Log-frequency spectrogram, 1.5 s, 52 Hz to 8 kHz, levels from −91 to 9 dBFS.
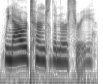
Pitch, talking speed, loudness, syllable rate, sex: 210 Hz, 235 wpm, -16 LUFS, 6.8 syllables/s, female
